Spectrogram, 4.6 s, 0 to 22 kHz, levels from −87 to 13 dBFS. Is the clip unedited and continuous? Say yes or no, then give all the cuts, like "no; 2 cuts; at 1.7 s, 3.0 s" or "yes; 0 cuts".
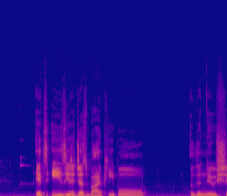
yes; 0 cuts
